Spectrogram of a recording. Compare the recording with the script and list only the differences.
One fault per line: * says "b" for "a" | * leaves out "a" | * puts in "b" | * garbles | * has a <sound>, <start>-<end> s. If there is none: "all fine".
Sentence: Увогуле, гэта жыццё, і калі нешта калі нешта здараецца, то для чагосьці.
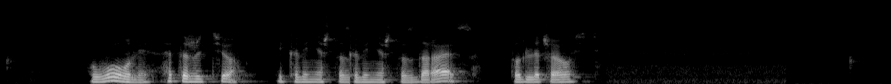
all fine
